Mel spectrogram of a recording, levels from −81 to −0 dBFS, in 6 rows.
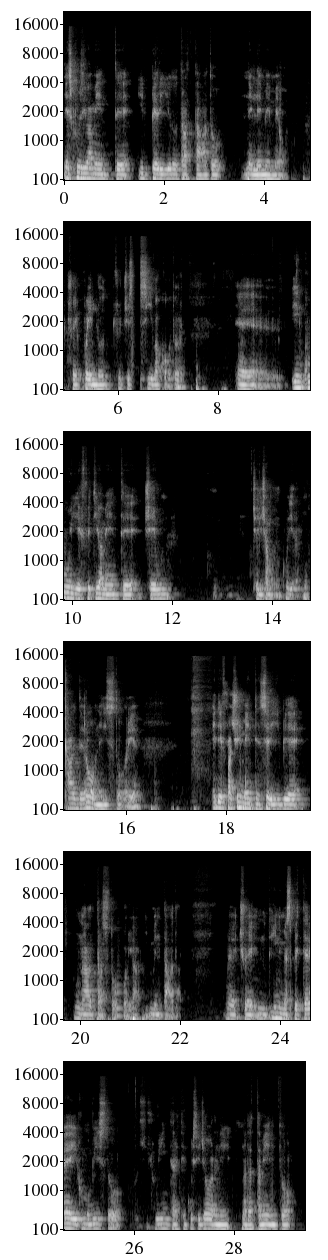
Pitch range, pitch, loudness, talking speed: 105-120 Hz, 110 Hz, -22 LUFS, 100 wpm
